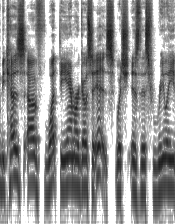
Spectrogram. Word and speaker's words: Amargosa: it's a nice way to remember how to pronounce it it's Amarosa okay so if uh what is the origin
